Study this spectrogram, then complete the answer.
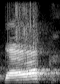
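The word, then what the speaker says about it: Palk: पर आ रहा है पाक स्ट्रेट एक्चुअल में क्या होता है यह शब्द है पी ए एल के यहां पर के से पहले एल आ रहा है इसलिए व साइलेंट है जल संधि किनको जोड़ती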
